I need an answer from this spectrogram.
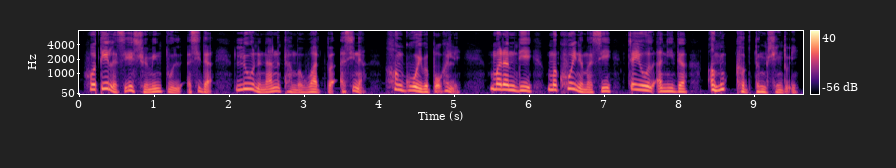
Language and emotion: Manipuri, disgusted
